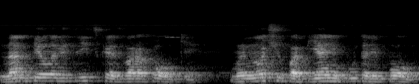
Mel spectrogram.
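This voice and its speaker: This man talks at a very fast pace with a fairly high pitch. Noticeable background noise and audible room echo surround him. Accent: Russian. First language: Russian. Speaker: writer. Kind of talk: literary reading; spoken introduction. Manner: halting, many fillers.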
